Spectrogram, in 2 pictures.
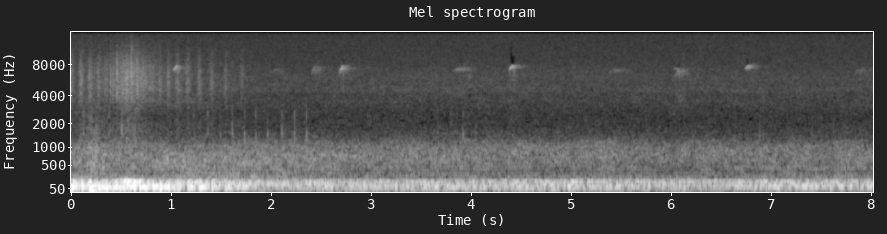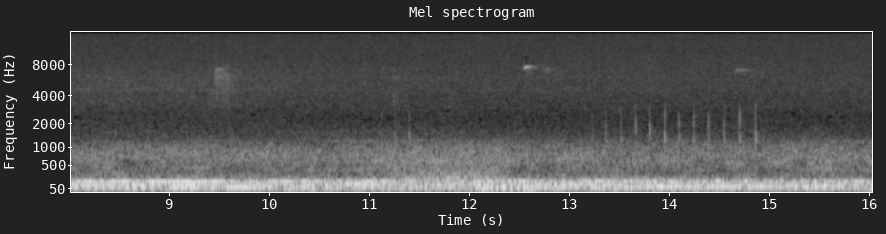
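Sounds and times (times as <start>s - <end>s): grouse wingbeats drumming: 0.0s - 2.4s
small bird chirping: 0.0s - 4.7s, 12.4s - 15.2s
low steady rumble: 0.0s - 5.5s.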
